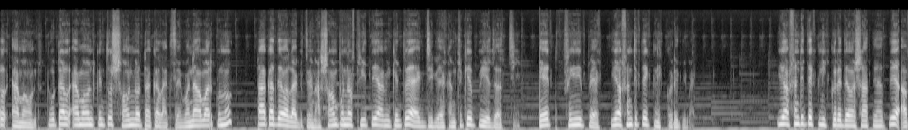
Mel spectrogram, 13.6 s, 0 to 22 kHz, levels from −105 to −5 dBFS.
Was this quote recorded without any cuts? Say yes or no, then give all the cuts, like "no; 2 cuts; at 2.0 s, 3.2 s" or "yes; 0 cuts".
no; 1 cut; at 8.0 s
